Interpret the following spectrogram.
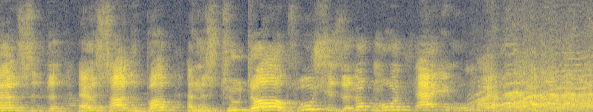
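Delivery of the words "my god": squeaky laugh. Real, not acted. Aghast at the cows, dogs.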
